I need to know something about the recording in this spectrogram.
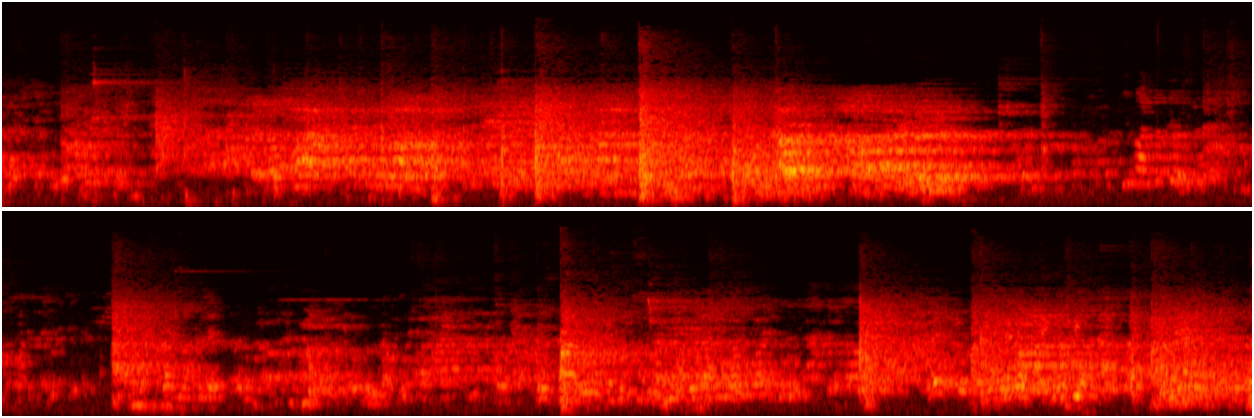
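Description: Young men talk and call out across a large echoing hall.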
